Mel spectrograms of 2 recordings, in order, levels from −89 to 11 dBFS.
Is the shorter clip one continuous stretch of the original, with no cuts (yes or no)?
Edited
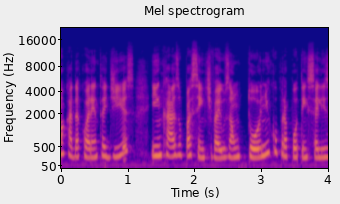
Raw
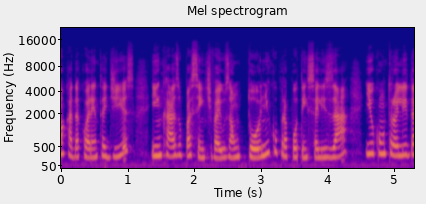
yes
